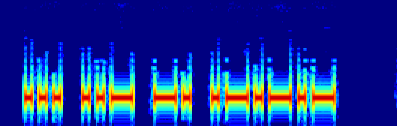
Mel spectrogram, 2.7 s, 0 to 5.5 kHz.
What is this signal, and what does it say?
Morse code, heard as a keyed tone, about 25 wpm, 600 Hz. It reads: SUN.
